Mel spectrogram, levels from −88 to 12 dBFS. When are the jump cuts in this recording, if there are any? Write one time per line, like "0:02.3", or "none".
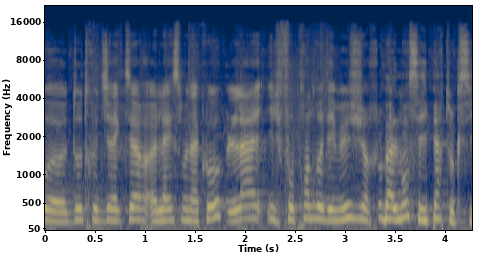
0:01.8
0:03.4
